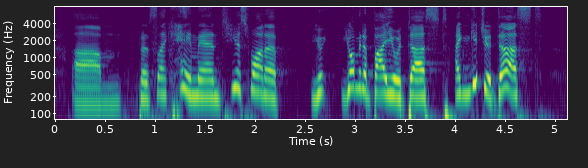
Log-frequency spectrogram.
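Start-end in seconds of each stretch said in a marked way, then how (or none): 1.2-4.9 passive-aggressive, sweetly backhanded, pitched-up put-on friendliness. Speaker acts out what they say to people, mock-friendly passive-aggressive tone. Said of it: "I'll still say it with like a friendly tone".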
